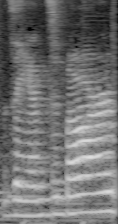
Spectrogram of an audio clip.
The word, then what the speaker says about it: Zanzibar: me at vasim bar in YouTube actually it's pronounced Zanzibar but we always make fun of because you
